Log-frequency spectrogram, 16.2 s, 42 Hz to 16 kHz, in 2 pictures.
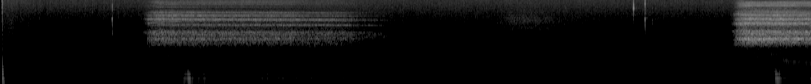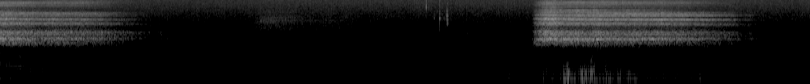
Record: {"exhalation_length": "16.2 s", "exhalation_amplitude": 104, "exhalation_signal_mean_std_ratio": 0.54, "survey_phase": "beta (2021-08-13 to 2022-03-07)", "age": "18-44", "gender": "Female", "wearing_mask": "No", "symptom_cough_any": true, "symptom_runny_or_blocked_nose": true, "symptom_sore_throat": true, "symptom_headache": true, "symptom_onset": "2 days", "smoker_status": "Never smoked", "respiratory_condition_asthma": false, "respiratory_condition_other": false, "recruitment_source": "Test and Trace", "submission_delay": "1 day", "covid_test_result": "Positive", "covid_test_method": "RT-qPCR"}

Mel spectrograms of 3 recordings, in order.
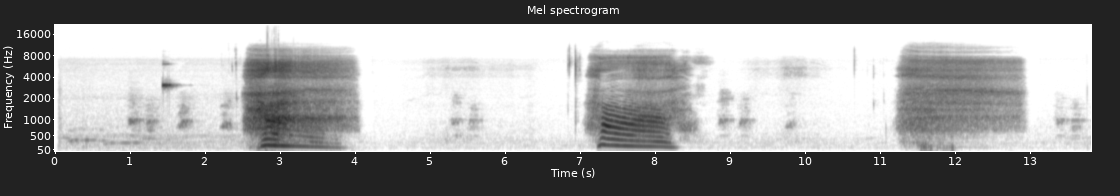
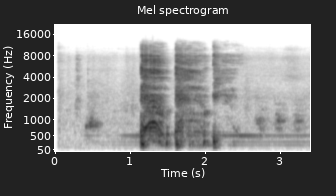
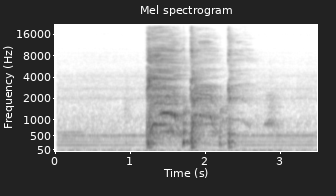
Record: {"exhalation_length": "13.8 s", "exhalation_amplitude": 32689, "exhalation_signal_mean_std_ratio": 0.36, "cough_length": "3.4 s", "cough_amplitude": 23561, "cough_signal_mean_std_ratio": 0.45, "three_cough_length": "3.5 s", "three_cough_amplitude": 3193, "three_cough_signal_mean_std_ratio": 0.53, "survey_phase": "beta (2021-08-13 to 2022-03-07)", "age": "18-44", "gender": "Female", "wearing_mask": "No", "symptom_runny_or_blocked_nose": true, "symptom_sore_throat": true, "symptom_onset": "12 days", "smoker_status": "Current smoker (e-cigarettes or vapes only)", "respiratory_condition_asthma": false, "respiratory_condition_other": false, "recruitment_source": "REACT", "submission_delay": "3 days", "covid_test_result": "Negative", "covid_test_method": "RT-qPCR"}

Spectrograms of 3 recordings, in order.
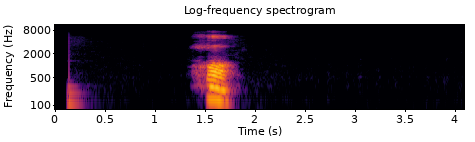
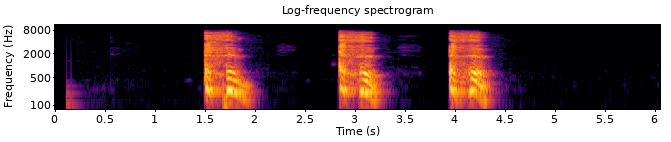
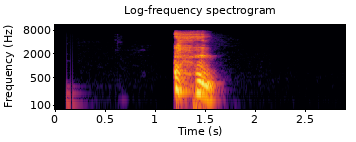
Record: {"exhalation_length": "4.1 s", "exhalation_amplitude": 14545, "exhalation_signal_mean_std_ratio": 0.18, "three_cough_length": "6.1 s", "three_cough_amplitude": 29659, "three_cough_signal_mean_std_ratio": 0.31, "cough_length": "2.9 s", "cough_amplitude": 32575, "cough_signal_mean_std_ratio": 0.26, "survey_phase": "beta (2021-08-13 to 2022-03-07)", "age": "65+", "gender": "Female", "wearing_mask": "No", "symptom_none": true, "smoker_status": "Ex-smoker", "respiratory_condition_asthma": false, "respiratory_condition_other": false, "recruitment_source": "REACT", "submission_delay": "5 days", "covid_test_result": "Negative", "covid_test_method": "RT-qPCR"}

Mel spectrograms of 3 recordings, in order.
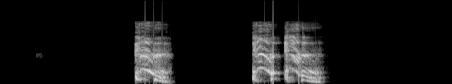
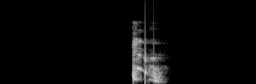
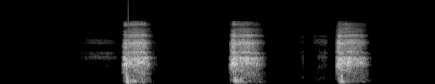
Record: {"three_cough_length": "4.5 s", "three_cough_amplitude": 31348, "three_cough_signal_mean_std_ratio": 0.38, "cough_length": "2.6 s", "cough_amplitude": 28607, "cough_signal_mean_std_ratio": 0.24, "exhalation_length": "4.4 s", "exhalation_amplitude": 28967, "exhalation_signal_mean_std_ratio": 0.36, "survey_phase": "beta (2021-08-13 to 2022-03-07)", "age": "45-64", "gender": "Male", "wearing_mask": "No", "symptom_fatigue": true, "symptom_headache": true, "smoker_status": "Never smoked", "respiratory_condition_asthma": false, "respiratory_condition_other": false, "recruitment_source": "REACT", "submission_delay": "0 days", "covid_test_result": "Negative", "covid_test_method": "RT-qPCR"}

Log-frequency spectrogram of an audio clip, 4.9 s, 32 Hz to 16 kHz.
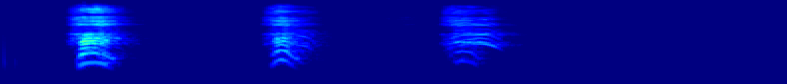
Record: {"exhalation_length": "4.9 s", "exhalation_amplitude": 28164, "exhalation_signal_mean_std_ratio": 0.27, "survey_phase": "beta (2021-08-13 to 2022-03-07)", "age": "65+", "gender": "Male", "wearing_mask": "No", "symptom_cough_any": true, "symptom_runny_or_blocked_nose": true, "symptom_sore_throat": true, "symptom_headache": true, "smoker_status": "Ex-smoker", "respiratory_condition_asthma": false, "respiratory_condition_other": false, "recruitment_source": "REACT", "submission_delay": "2 days", "covid_test_result": "Negative", "covid_test_method": "RT-qPCR", "influenza_a_test_result": "Negative", "influenza_b_test_result": "Negative"}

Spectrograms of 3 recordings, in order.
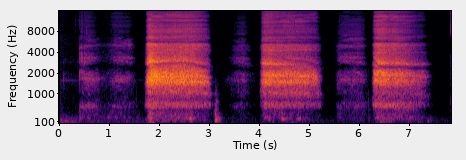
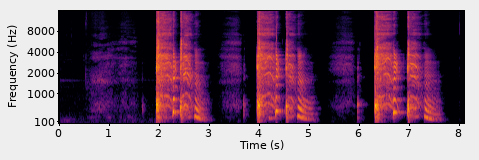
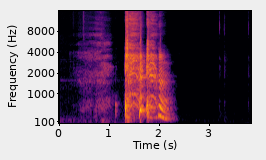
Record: {"exhalation_length": "7.9 s", "exhalation_amplitude": 32766, "exhalation_signal_mean_std_ratio": 0.54, "three_cough_length": "8.1 s", "three_cough_amplitude": 32768, "three_cough_signal_mean_std_ratio": 0.41, "cough_length": "3.8 s", "cough_amplitude": 32768, "cough_signal_mean_std_ratio": 0.36, "survey_phase": "beta (2021-08-13 to 2022-03-07)", "age": "18-44", "gender": "Female", "wearing_mask": "No", "symptom_sore_throat": true, "symptom_fatigue": true, "symptom_headache": true, "symptom_onset": "5 days", "smoker_status": "Never smoked", "respiratory_condition_asthma": true, "respiratory_condition_other": false, "recruitment_source": "REACT", "submission_delay": "1 day", "covid_test_result": "Negative", "covid_test_method": "RT-qPCR", "influenza_a_test_result": "Negative", "influenza_b_test_result": "Negative"}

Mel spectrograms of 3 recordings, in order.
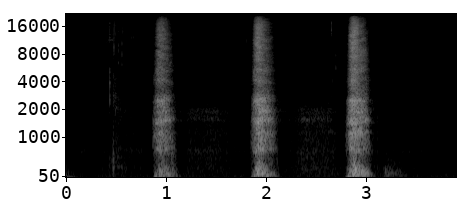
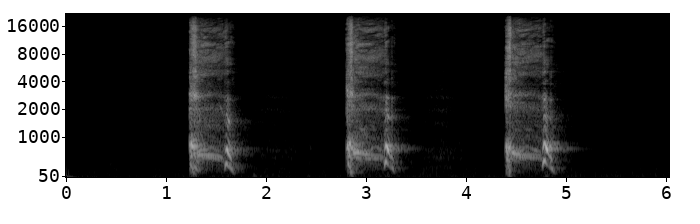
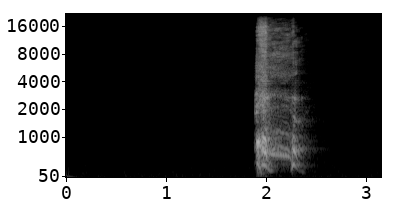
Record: {"exhalation_length": "3.9 s", "exhalation_amplitude": 4124, "exhalation_signal_mean_std_ratio": 0.29, "three_cough_length": "6.0 s", "three_cough_amplitude": 6952, "three_cough_signal_mean_std_ratio": 0.33, "cough_length": "3.2 s", "cough_amplitude": 7301, "cough_signal_mean_std_ratio": 0.24, "survey_phase": "alpha (2021-03-01 to 2021-08-12)", "age": "18-44", "gender": "Female", "wearing_mask": "No", "symptom_none": true, "smoker_status": "Never smoked", "respiratory_condition_asthma": false, "respiratory_condition_other": false, "recruitment_source": "REACT", "submission_delay": "2 days", "covid_test_result": "Negative", "covid_test_method": "RT-qPCR"}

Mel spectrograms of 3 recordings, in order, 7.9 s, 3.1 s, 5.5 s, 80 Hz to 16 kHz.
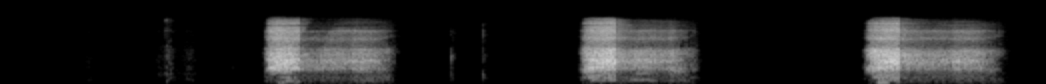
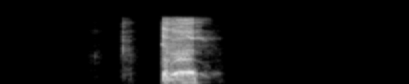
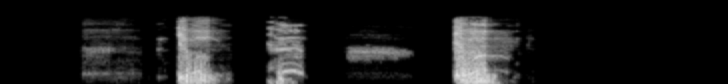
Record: {"exhalation_length": "7.9 s", "exhalation_amplitude": 22053, "exhalation_signal_mean_std_ratio": 0.33, "cough_length": "3.1 s", "cough_amplitude": 30902, "cough_signal_mean_std_ratio": 0.23, "three_cough_length": "5.5 s", "three_cough_amplitude": 29698, "three_cough_signal_mean_std_ratio": 0.29, "survey_phase": "beta (2021-08-13 to 2022-03-07)", "age": "45-64", "gender": "Female", "wearing_mask": "No", "symptom_runny_or_blocked_nose": true, "symptom_sore_throat": true, "smoker_status": "Ex-smoker", "respiratory_condition_asthma": false, "respiratory_condition_other": false, "recruitment_source": "Test and Trace", "submission_delay": "1 day", "covid_test_result": "Positive", "covid_test_method": "RT-qPCR"}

